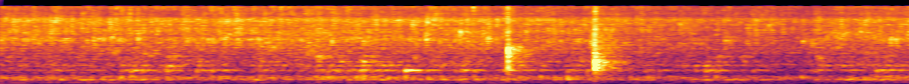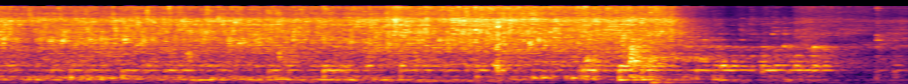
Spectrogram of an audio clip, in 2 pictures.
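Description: Wet hands rub over a face.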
